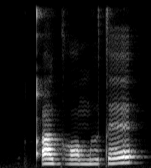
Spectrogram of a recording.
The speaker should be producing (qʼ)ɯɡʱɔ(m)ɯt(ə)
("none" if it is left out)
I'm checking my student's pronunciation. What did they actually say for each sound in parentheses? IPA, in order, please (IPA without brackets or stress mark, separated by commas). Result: qʼ, m, ɛ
